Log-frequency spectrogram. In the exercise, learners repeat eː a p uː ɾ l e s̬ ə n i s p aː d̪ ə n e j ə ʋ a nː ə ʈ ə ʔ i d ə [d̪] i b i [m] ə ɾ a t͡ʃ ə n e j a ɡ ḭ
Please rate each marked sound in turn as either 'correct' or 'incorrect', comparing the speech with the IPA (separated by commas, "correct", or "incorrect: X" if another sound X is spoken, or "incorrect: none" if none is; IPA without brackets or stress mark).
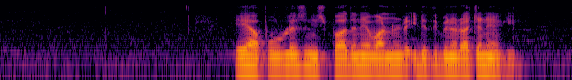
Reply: incorrect: t̪, incorrect: n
